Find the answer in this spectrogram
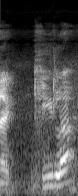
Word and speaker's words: Aquila: It's an Aquila. Yeah. Is that correctly pronounced?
